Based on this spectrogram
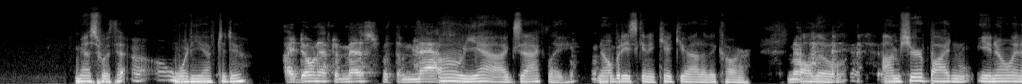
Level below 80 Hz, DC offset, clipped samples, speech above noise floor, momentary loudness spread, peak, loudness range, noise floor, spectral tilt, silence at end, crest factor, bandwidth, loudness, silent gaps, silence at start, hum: -38 dBFS; 0.5%; under 0.1%; 38 dB; 9 LU; 0 dBFS; 2 LU; -50 dBFS; -7.5 dB/octave; 0 s; 12 dB; 11 kHz; -13 LUFS; none; 0.75 s; none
